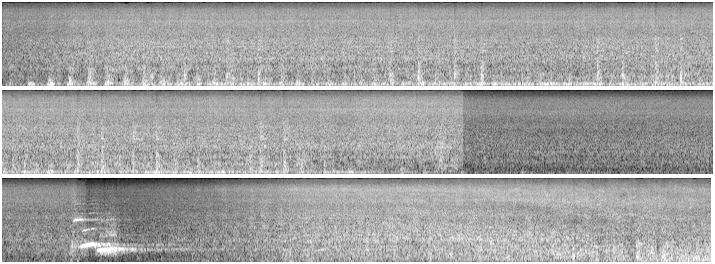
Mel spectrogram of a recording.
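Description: A steam-hauled train of coaches passing, wheels clattering over the rail joints over a low steady hum. Then, after a quieter stretch, a short whistle blast falling in pitch is the loudest sound, followed by a steam locomotive's hiss swelling as it passes close by.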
